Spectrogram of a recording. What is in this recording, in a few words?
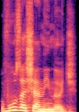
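"вузасянінӧдз", Komi, female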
